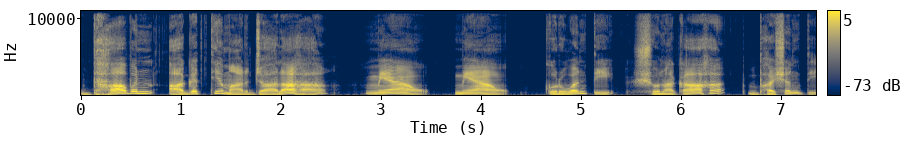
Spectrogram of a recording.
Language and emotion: Sanskrit, neutral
